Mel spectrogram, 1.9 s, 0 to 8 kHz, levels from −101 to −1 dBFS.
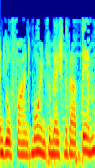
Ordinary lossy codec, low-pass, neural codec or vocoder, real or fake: MP3, 24 kbps; 7.2 kHz; none; real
